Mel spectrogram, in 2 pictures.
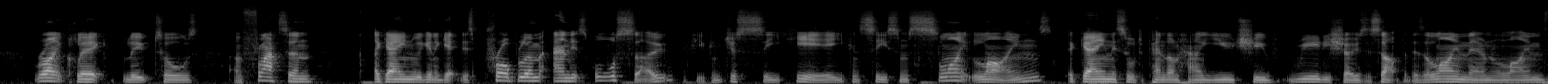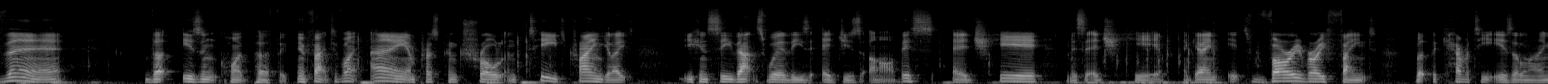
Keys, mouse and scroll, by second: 2.8 click, 4.0 middle click, 4.9 scroll down 1, 5.2 middle click, 6.4 shift+middle click, 6.5-6.8 shift+scroll up 1, 6.8 middle click, 9.2 middle click, 9.4 shift+middle click, 9.8 middle click, 11.7 d, 12.5 click, 13.7 d, 13.9 click, 15.6 ctrl+z, 16.5-18.0 scroll, 18.0 middle click, 20.6 ctrl+t, 22.4 click, 24.9 Tab, 25.5 click, 25.9 shift+click, 26.4 ctrl+z, 28.3 click, 28.8-29.3 scroll up 1, 29.3 middle click.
